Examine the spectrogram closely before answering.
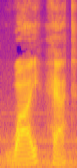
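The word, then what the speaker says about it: ŷ: It's going to be y hat, and that's how it's pronounced, y hat equals a plus bx, which we're very familiar with as y equals mx plus b.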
